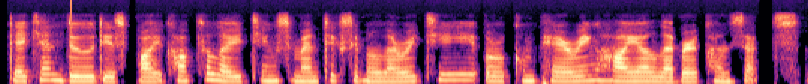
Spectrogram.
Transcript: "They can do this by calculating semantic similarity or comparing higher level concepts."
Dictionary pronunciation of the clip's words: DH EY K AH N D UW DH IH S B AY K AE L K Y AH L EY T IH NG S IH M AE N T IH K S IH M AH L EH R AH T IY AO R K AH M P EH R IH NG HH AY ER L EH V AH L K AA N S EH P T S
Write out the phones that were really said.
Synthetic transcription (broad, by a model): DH EY K AH N D UW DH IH S B AY K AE L K Y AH L EY T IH NG S IH M AE N T IH K S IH M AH L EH R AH T IY AO R K AH M P EH R IH NG HH AY ER L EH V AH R K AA N S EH P T S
